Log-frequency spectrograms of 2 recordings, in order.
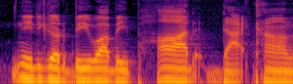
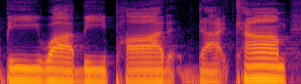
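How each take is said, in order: First: Said in the usual way. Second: Slow it down so they catch it; slow and spelled out. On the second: Shown as a demonstration. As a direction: spell each letter slowly.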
